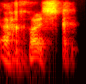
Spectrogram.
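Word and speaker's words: Auchroisk: So the next one is another Diageo distillery, but a lot of people here have troubles pronouncing it. So we call it Achroisk, but it's actually sounds like Achroisk.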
